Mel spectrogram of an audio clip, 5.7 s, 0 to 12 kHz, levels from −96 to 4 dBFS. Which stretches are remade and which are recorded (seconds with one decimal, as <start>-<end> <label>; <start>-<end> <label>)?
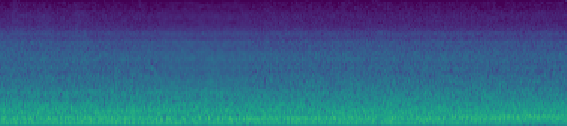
0.0-1.6 recorded; 1.6-2.5 remade; 2.5-5.7 recorded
